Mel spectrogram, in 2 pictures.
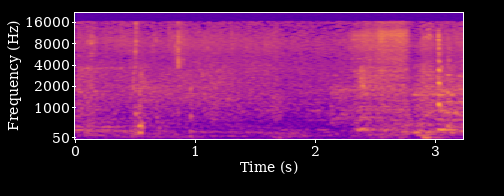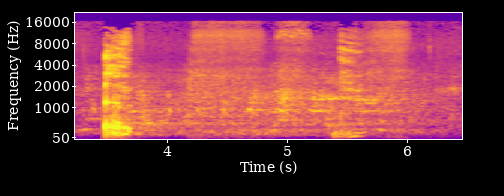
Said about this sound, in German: Und egal ob mit geistlichem Rülpser oder ohne geistlichen Rülpser, die Botschaft, die deutlich wird: Ich bin leer.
